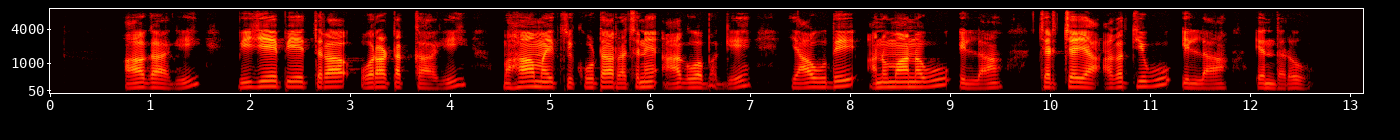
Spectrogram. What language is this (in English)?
Kannada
